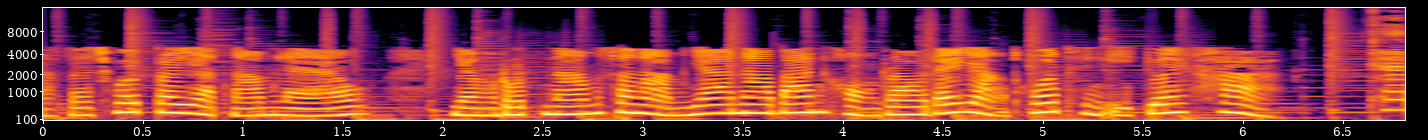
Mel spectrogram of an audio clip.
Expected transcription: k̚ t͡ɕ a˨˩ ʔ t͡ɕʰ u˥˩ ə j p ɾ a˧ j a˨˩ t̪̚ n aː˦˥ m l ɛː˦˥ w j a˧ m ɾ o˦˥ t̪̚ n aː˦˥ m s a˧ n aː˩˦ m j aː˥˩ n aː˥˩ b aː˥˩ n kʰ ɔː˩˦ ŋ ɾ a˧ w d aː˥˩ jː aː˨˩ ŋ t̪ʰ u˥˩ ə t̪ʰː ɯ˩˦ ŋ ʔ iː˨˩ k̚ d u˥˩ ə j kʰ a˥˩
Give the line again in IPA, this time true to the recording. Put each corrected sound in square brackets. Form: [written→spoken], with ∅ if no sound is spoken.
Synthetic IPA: k̚ t͡ɕ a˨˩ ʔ t͡ɕʰ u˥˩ ə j p ɾ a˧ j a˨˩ t̪̚ n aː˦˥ m l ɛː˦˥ w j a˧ [m→ŋ] ɾ o˦˥ t̪̚ n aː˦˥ m s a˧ n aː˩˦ m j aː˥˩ n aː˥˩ b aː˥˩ n kʰ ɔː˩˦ ŋ ɾ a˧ w d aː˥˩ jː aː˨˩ ŋ t̪ʰ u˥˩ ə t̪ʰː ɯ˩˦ ŋ ʔ iː˨˩ k̚ d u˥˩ ə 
